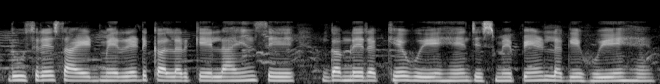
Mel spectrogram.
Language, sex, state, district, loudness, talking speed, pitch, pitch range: Hindi, female, Uttar Pradesh, Lucknow, -14 LUFS, 155 wpm, 180 Hz, 175-190 Hz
